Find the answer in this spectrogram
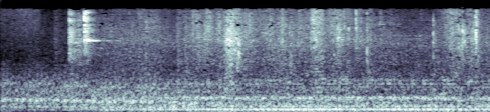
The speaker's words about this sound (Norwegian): Vi hopper av en buss utenfor Hokksund, utenfor Drammen.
